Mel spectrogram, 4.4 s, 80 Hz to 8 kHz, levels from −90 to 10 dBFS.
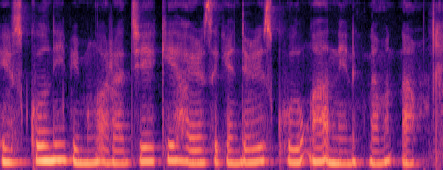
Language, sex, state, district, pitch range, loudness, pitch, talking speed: Garo, female, Meghalaya, West Garo Hills, 220-245 Hz, -15 LUFS, 230 Hz, 150 wpm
